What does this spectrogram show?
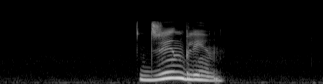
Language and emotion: Russian, angry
